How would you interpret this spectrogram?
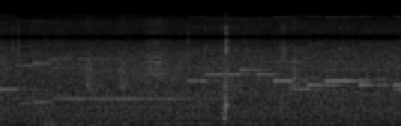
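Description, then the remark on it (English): An ice cream truck plays its tinkly, looping jingle while people buy ice cream at the side of the road, a thin high-pitched melody of sustained tones over a steady hum of engine and street noise, with one brief click partway through. “We're actually witnessing people buying ice cream.”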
